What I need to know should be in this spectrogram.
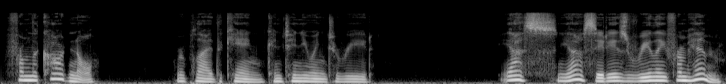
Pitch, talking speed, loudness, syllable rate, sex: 155 Hz, 130 wpm, -16 LUFS, 4.2 syllables/s, female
